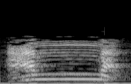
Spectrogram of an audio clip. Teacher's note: الميم هنا مشددة، لاحظوا لابد من شدة لأن الميم والنون النون والميم يشددان لهما غنة.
